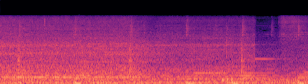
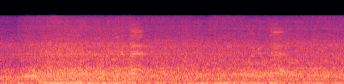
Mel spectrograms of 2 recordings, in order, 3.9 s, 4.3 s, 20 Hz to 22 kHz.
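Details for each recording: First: JLG 660 engine-powered boom lift with no high speed or high idle: engine holds a steady low drone and never picks up when high speed is selected; limit switches checked good, faulty speed selector switch suspected. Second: JLG 660 engine-driven boom lift running with the selector switch bypassed by jumper wires, foot switch pressed in drive: a steady, fast, even drone, then easing down. High idle works normally, showing the faulty toggle switch caused the no-high-speed complaint.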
